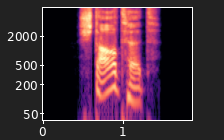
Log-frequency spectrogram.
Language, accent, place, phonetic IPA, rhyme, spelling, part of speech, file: German, Germany, Berlin, [ˈʃtaʁtət], -aʁtət, starrtet, verb, De-starrtet.ogg
- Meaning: inflection of starren: 1. second-person plural preterite 2. second-person plural subjunctive II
